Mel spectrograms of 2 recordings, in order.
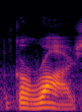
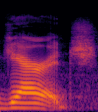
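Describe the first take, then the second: First: The word is said in an American accent. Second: The word is said in a British accent. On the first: "here we have garage" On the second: "in British English, I heard they often say garage"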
